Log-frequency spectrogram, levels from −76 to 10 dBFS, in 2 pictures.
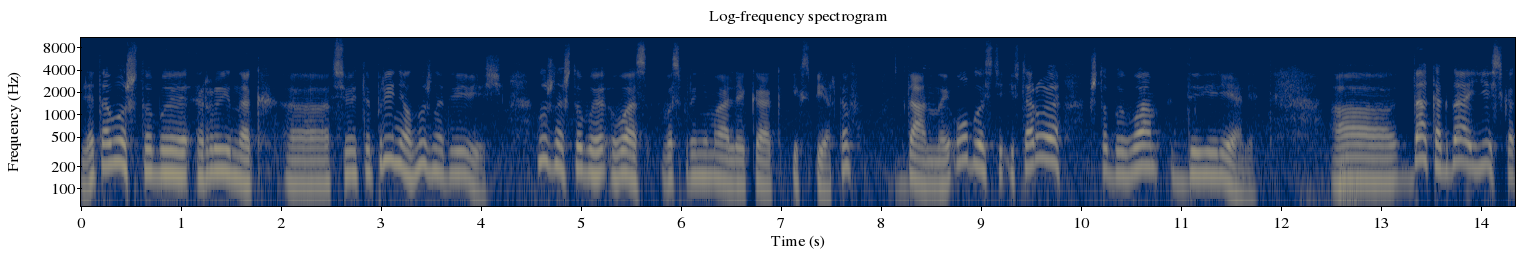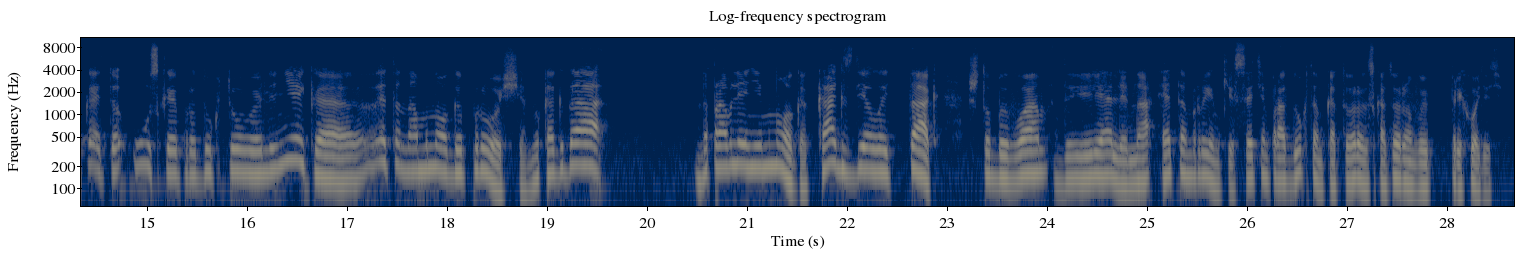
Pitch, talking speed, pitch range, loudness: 155 Hz, 120 wpm, 130-180 Hz, -33 LUFS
